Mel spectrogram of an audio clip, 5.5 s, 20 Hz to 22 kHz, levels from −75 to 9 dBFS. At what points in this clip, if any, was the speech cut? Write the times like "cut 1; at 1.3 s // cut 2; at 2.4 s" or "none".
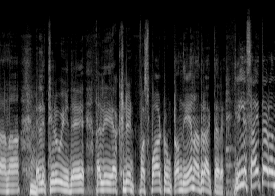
cut 1; at 4.6 s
